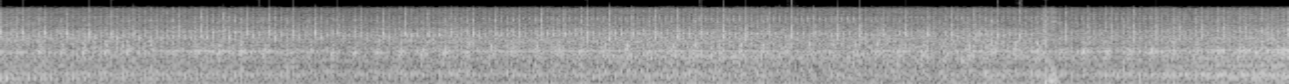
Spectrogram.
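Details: Sharp fast tick, about three a second, from the cylinder head over steady idle after valves were adjusted twice and rocker assembly removed; valvetrain-type clatter, cause unknown.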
